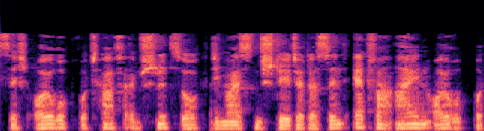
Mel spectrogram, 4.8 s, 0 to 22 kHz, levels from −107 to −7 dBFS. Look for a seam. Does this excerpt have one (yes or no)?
yes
